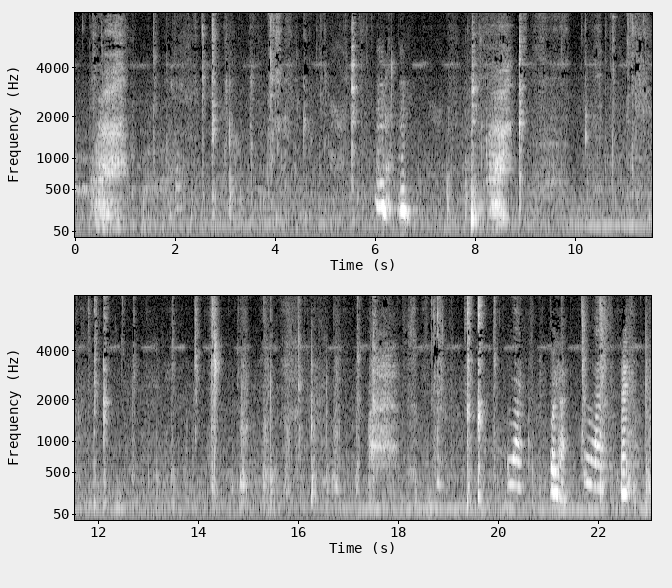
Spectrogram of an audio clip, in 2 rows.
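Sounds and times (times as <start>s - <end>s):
crunchy chewing: 1.4s - 5.8s, 10.1s - 17.6s.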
